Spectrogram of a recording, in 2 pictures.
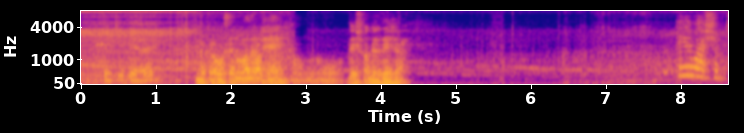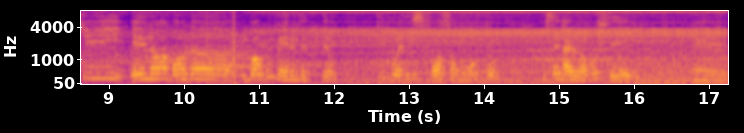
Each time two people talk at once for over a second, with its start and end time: none

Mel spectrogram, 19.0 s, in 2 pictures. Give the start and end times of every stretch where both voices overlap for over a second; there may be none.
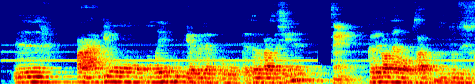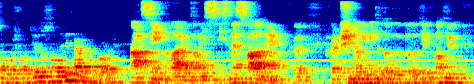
none

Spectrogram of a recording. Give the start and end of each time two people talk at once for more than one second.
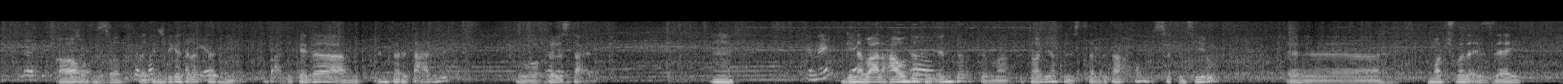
0.7-2.2

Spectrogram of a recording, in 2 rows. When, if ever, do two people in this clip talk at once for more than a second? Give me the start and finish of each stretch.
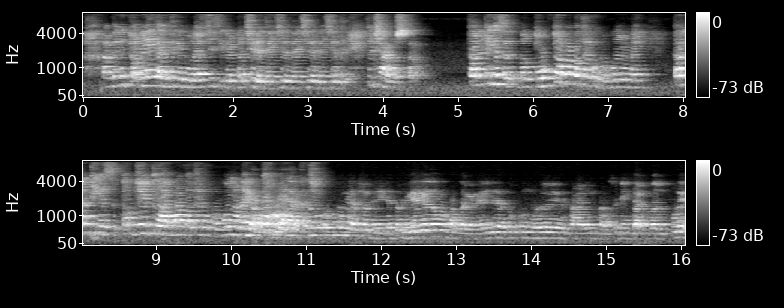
10.2-11.6

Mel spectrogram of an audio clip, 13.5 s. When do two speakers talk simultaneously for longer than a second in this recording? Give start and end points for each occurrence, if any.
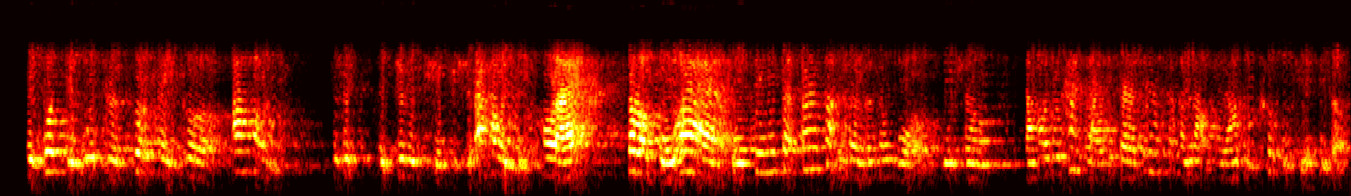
none

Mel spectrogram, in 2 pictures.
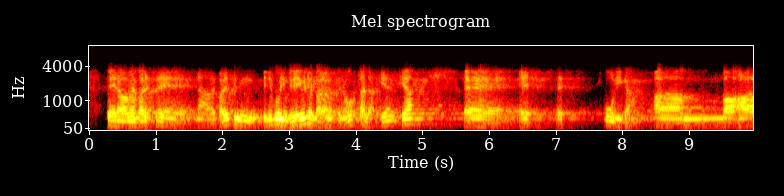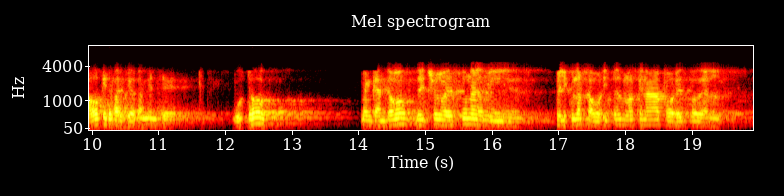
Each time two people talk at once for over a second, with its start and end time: none

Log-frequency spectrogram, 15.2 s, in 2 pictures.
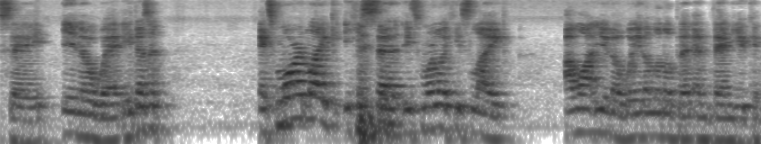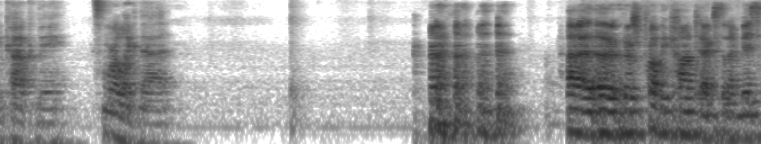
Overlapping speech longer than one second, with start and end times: none

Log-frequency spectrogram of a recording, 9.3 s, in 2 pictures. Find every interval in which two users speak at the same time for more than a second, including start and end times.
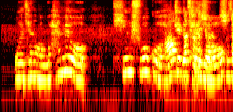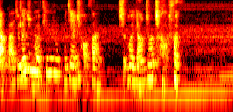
3.3-4.5

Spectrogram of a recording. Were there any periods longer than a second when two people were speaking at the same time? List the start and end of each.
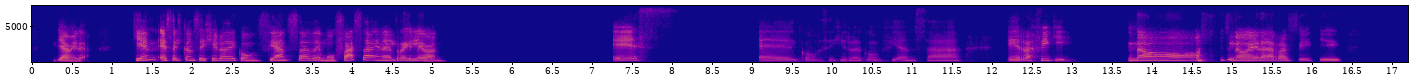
none

